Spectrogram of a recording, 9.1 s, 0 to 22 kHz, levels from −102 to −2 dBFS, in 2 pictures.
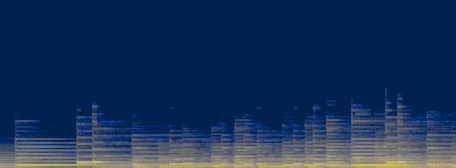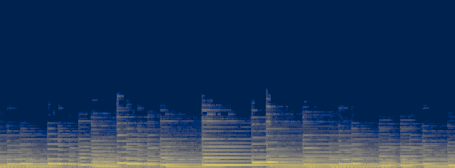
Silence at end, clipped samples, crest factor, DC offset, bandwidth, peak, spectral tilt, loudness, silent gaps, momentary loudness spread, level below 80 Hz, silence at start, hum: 0 s; under 0.1%; 16 dB; under 0.1%; 6.8 kHz; -10 dBFS; -7.5 dB/octave; -27 LUFS; none; 8 LU; -56 dBFS; 0 s; none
